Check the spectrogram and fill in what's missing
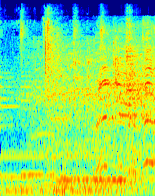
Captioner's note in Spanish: Público Gritando y aplaudiendo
